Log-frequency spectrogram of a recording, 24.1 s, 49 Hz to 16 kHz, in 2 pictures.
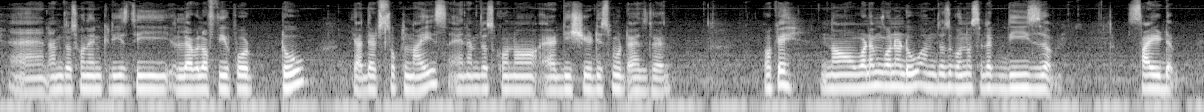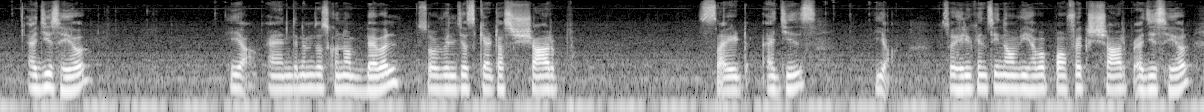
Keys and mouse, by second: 0.3 shift+middle click, 3.4 shift+middle click, 4.6-5.9 right drag, 6.3 click, 6.6-7.1 right drag, 7.5-7.9 middle drag, 8.3 shift+click, 8.7 Tab, 9.4 shift+click, 10.0 2, 11.3-11.8 alt+shift+drag, 12.7 alt+shift+click, 13.0 typing, 13.2 middle click, 14.2 alt+shift+click, 14.6-15.7 middle drag, 16.6 ctrl+b, 20.3 click, 20.9 Tab, 21.4-22.3 middle drag, 23.3-24.0 middle drag.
